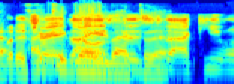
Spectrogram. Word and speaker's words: Atreus: I could I can't even pronounce his fucking name right. – Atreus. – Now. Atreus. Atreus. – Atreus. – I keep wanting to say Atreyu.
